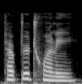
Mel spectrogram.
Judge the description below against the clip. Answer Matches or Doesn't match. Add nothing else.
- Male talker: Doesn't match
